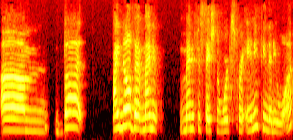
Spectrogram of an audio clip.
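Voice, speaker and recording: A woman speaks with high pitch and ordinary pitch variation. Her pace is fairly slow, with long, frequent pauses. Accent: Portuguese. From Rio de Janeiro, Brazil. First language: Portuguese. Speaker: health coach. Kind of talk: interview on a livestream. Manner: halting.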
